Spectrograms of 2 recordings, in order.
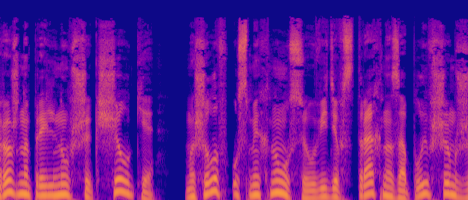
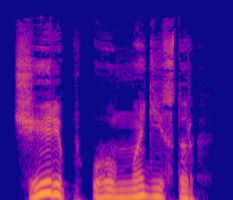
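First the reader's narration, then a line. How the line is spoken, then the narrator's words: Mournful trembling voice. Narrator (Russian): переспросил он похоронным дрожащим голосом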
